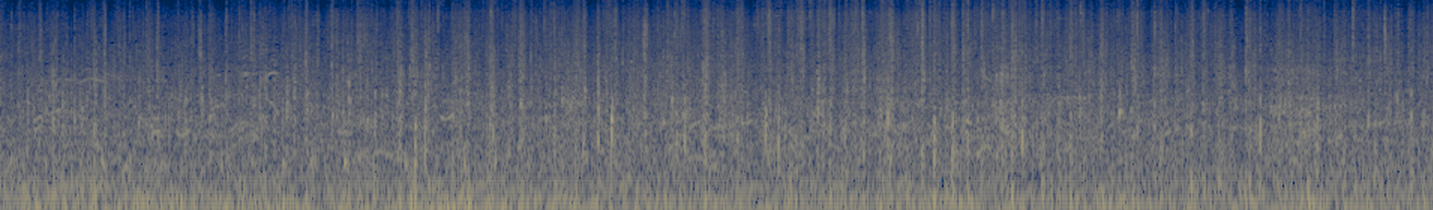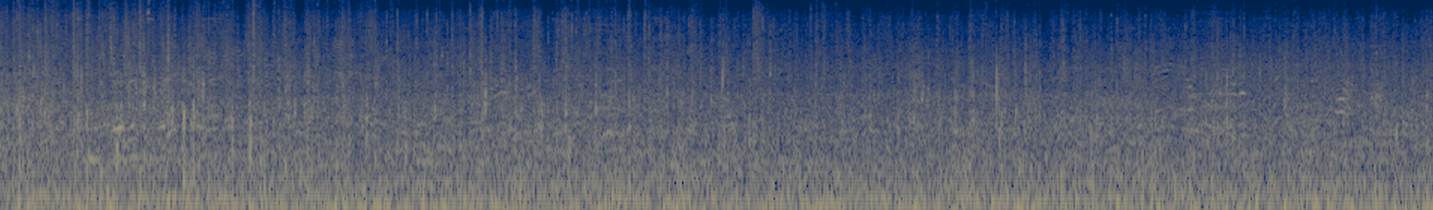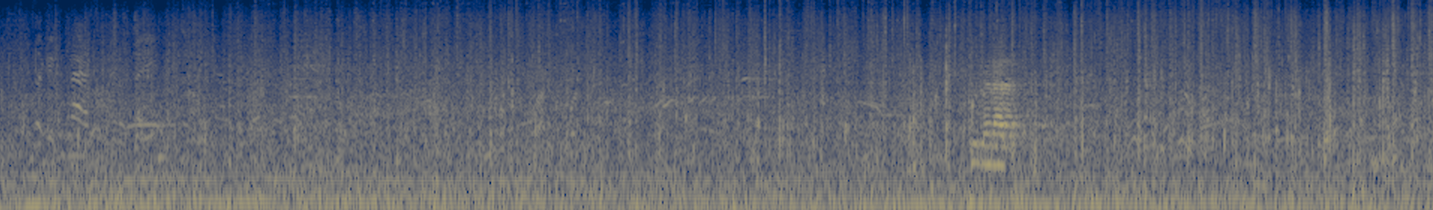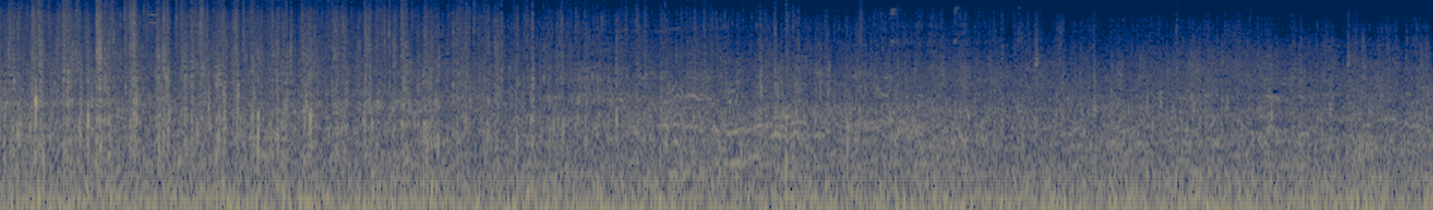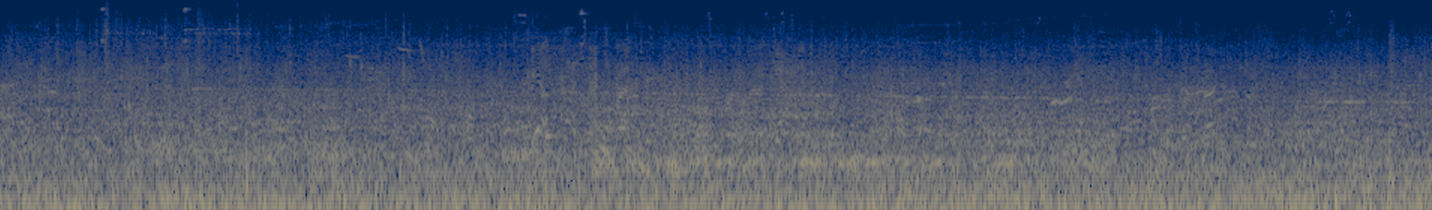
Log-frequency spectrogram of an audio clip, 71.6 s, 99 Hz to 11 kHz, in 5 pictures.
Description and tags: Horses walking by on sloppy track 3
This is the sound of horses walking by at Arapahoe Park in Colorado. The crowd sounds are fairly quiet. This was a later in the day so the track is a little less sloppy in this recording.
horse-racing, race, horse, horse-race, crowd, field-recording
